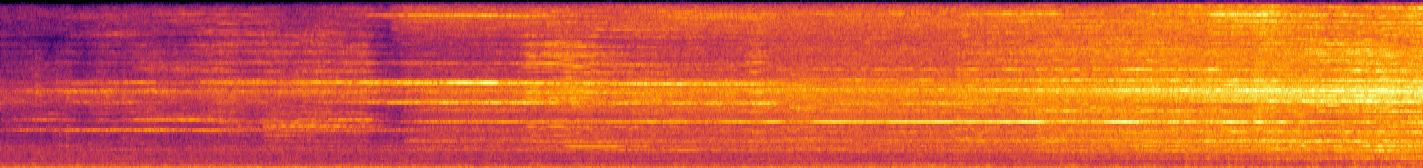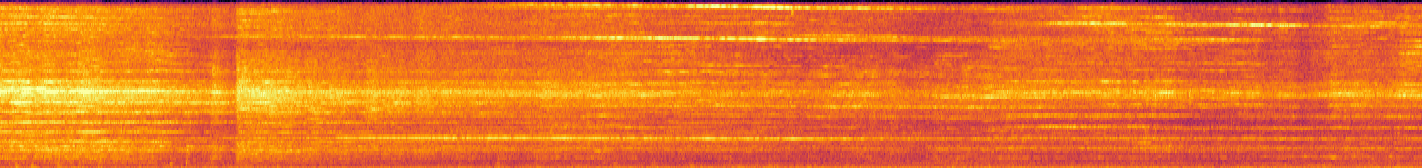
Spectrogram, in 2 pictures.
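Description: Freight cars rolling past at a grade crossing, their steel wheels squealing in several steady high-pitched tones over the rumble of the train. The squeal builds and is loudest about halfway through, then carries on a little lower.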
